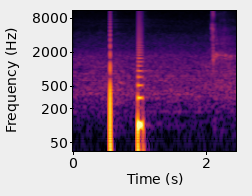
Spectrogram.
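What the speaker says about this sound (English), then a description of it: "The click sounds like this." A modular synthesizer sequencer fires a few sharp, isolated clicks, two close together and a fainter one later, each brief with a short ringing tail, against a quiet background.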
